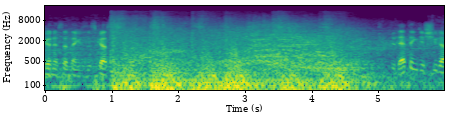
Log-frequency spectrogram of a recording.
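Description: A plasma cutter fires several shots.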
